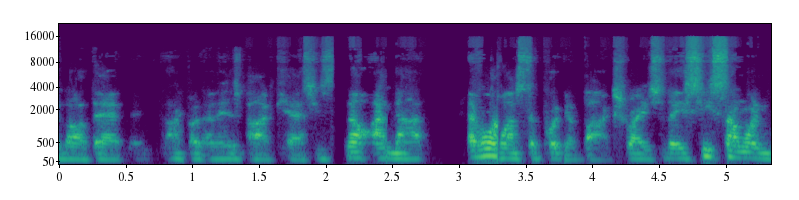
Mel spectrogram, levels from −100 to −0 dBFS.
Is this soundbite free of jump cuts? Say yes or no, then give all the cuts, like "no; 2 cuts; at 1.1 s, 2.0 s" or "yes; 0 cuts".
no; 4 cuts; at 2.0 s, 2.5 s, 3.3 s, 3.8 s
